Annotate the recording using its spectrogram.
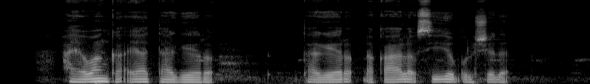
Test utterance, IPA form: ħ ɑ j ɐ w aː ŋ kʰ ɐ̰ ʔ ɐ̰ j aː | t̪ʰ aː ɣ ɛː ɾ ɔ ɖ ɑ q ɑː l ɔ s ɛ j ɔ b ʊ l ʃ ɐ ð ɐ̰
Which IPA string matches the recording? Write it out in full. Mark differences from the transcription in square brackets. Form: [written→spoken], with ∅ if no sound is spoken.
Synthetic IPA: ħ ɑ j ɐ w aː ŋ kʰ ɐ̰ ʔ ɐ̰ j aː | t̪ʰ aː ɣ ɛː ɾ ɔ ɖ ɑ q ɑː l ɔ s [ɛ→i] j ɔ b ʊ l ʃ ɐ ð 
